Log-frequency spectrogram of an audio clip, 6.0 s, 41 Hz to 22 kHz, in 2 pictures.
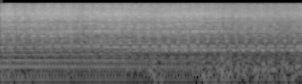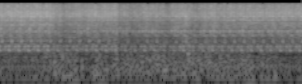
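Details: Kubota RTV1140 with D1105 diesel, first start after replacing water pump with failed shaft seal, radiator cap open: steady, even diesel clatter at idle, no misses, knocks or speed hunting; idling normally.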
